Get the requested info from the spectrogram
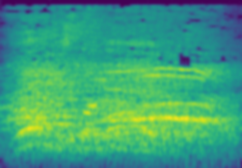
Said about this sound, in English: Now, what I want you to do now in this exercise, when I count to three, I want you both to yell out from your side and your side what I've asked you to do. Let's do it. One, two, three.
